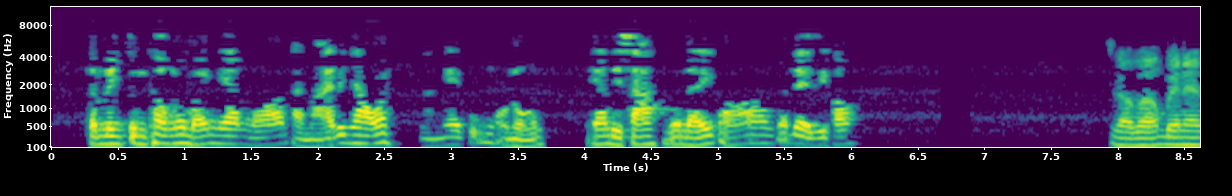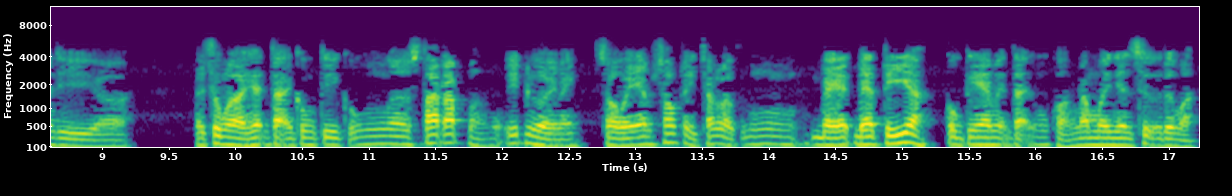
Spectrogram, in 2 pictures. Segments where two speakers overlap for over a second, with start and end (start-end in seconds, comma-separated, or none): none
